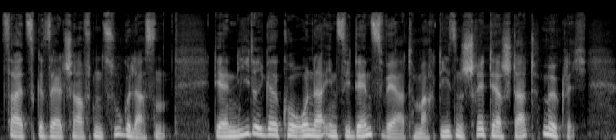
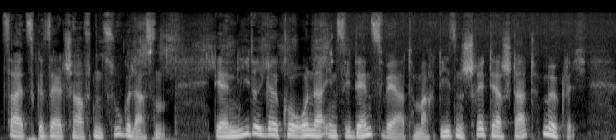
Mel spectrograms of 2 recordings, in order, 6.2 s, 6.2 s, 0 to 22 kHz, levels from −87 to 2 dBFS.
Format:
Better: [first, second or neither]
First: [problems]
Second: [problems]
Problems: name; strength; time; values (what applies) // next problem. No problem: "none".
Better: first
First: none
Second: household noises; noticeable; throughout; 20 dB below the speech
